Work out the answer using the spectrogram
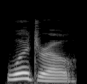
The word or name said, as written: woodroe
